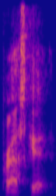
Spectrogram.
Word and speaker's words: Prescott: But everyone here calls it Prescott. Yeah, for sure. Like biscuit.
